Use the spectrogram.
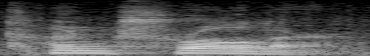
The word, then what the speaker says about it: comptroller: that was a misspelling comptroller is pronounced controller can I see something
